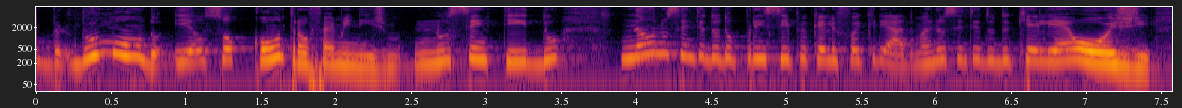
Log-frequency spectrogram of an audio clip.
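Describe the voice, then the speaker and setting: A middle-aged woman, a mother appearing as a guest on a school podcast, chatting frankly and telling lively family stories. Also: a little high. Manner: lively storyteller who acts out family dialogue; frank and opinionated. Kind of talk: casual podcast chat.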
